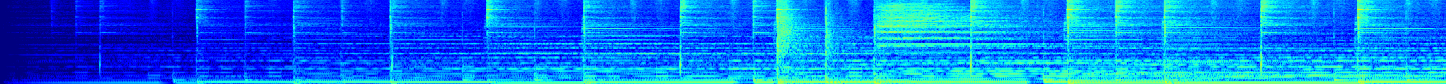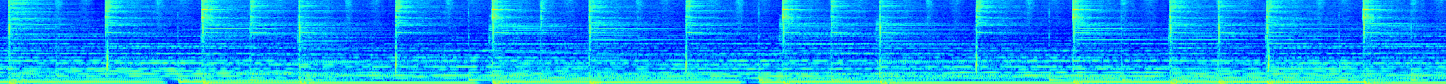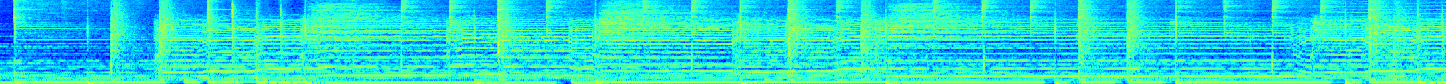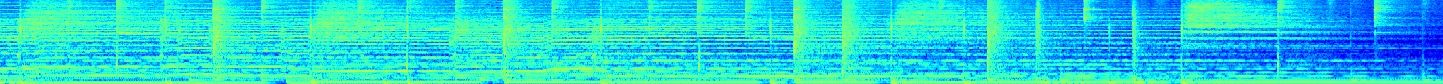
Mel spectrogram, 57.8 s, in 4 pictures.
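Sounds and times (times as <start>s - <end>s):
rhythm: 0.3s - 57.7s.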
